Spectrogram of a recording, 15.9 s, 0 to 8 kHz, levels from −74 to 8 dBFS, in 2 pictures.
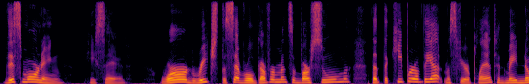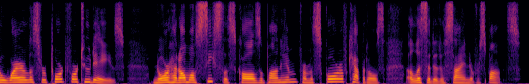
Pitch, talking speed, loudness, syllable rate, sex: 195 Hz, 165 wpm, -19 LUFS, 5.0 syllables/s, female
